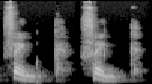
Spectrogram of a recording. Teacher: But a Cockney person may not use the th. They will use an F sound or a V sound instead. So the word think, I think, they would say instead of think, they would say it like that, think, and the top teeth are on the bottom lip, think.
